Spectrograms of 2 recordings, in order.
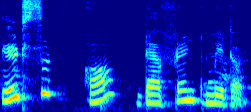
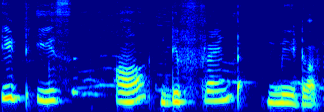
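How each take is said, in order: First: It is contracted to a single syllable, its. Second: It is said in full as two words. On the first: "इसको बोलेंगे इट्स ... इट इज का short है" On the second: "इसका full form इट्स का होता है इट इज"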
